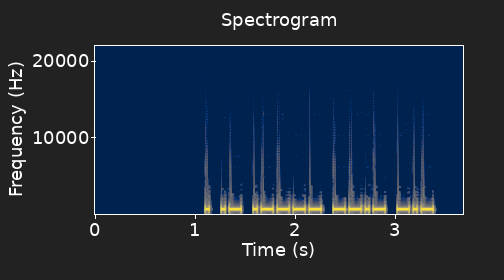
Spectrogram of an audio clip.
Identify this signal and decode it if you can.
Morse code, heard as a keyed tone, about 30 wpm, 700 Hz. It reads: EA1QK
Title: DXCC-100 Call Signs - 5 Characters - Repeated 3x - 30wpm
